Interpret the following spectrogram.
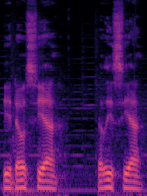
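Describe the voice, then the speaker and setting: This gameplay streamer has a fairly low, flat-sounding voice and takes his time. He commentates casually on the video game he's playing, thinking aloud and reading on-screen text, with soft music underneath.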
